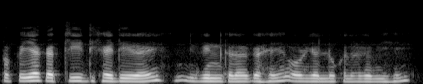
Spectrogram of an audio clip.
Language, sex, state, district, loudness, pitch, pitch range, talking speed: Hindi, male, Arunachal Pradesh, Longding, -16 LUFS, 145 Hz, 140-160 Hz, 240 wpm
